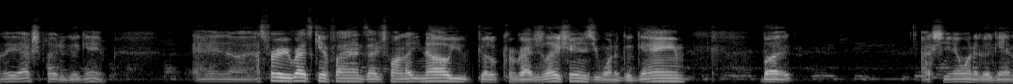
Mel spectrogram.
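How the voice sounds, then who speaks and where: A young man ranting casually about his team's loss, profane, swinging between loud outbursts and low muttering. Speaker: fan vlogger. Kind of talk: casual sports rant.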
